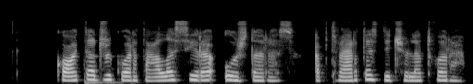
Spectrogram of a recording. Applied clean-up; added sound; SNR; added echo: neural mask model RNNoise.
